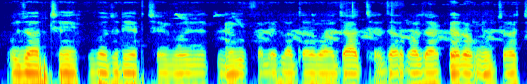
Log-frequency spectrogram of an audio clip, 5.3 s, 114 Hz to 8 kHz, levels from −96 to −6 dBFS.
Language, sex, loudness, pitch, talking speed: Angika, male, -34 LUFS, 100 Hz, 160 wpm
